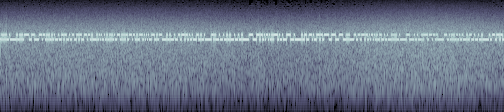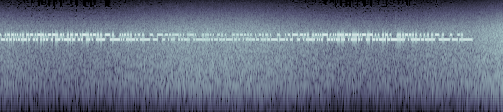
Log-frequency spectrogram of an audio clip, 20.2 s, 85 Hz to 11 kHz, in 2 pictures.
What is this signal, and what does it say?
RTTY (50 baud, 450 Hz shift), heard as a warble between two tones, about 2200 Hz centre, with radio static. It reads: … FQLWL KFJAS AYNM7 0GQ1O DE9WH TOOXI DW6M3 NF21A KIFUN AHGWN 5S2MT E3J0I 72VWT KRTJD SEZ2F 119VP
